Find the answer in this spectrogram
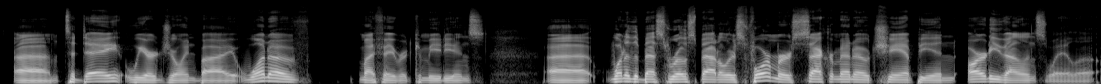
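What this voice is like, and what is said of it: Slightly sick-sounding voice. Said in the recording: “my voice sounds a little different on the mic today, it's because I'm a little sick under the weather”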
